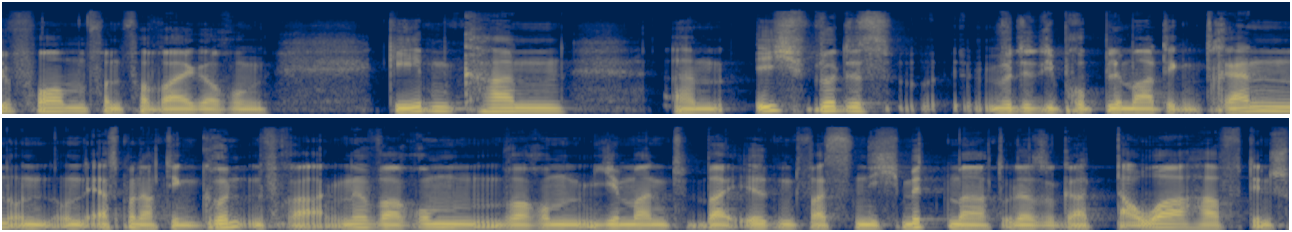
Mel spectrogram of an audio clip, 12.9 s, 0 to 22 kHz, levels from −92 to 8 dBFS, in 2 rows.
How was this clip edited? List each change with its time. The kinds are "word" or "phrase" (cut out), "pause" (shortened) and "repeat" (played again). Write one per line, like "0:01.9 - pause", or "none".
none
